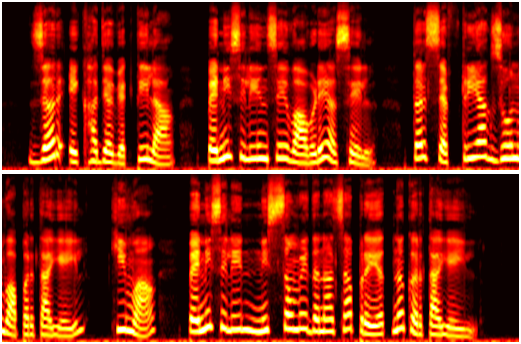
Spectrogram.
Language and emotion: Marathi, neutral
